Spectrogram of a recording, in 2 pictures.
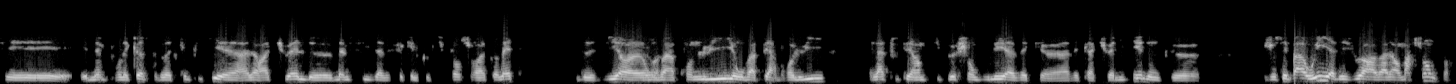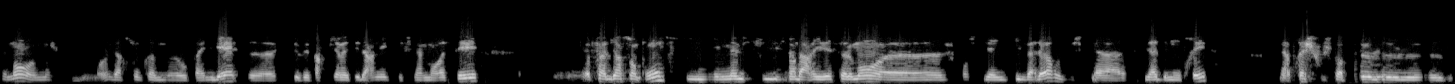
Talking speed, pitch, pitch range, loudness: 230 wpm, 115 Hz, 105-125 Hz, -19 LUFS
